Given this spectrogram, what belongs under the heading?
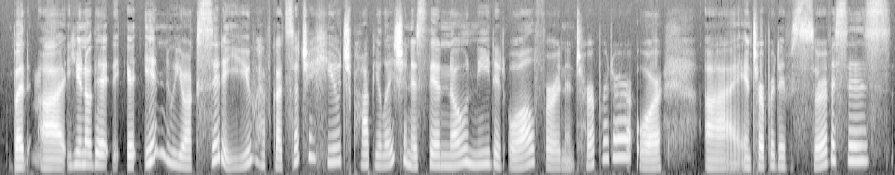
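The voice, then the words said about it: Rhode Island accent, dropped R's. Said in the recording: “I'd have the same accent as the New Yorkers, a little bit of the Brooklyn. We cut off our R's and put them where they don't belong”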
